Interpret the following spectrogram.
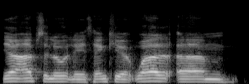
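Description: A man in his fifties from Germany with a German accent, a guest recounting his career in a relaxed, reflective way. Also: mid-range voice, normal speed, clean tone. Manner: relaxed, reflective storytelling with frequent fillers. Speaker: guest, consultant and coach. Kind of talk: conversational interview.

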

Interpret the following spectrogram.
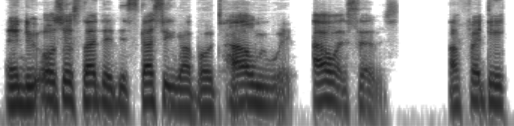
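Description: A man's voice: medium pitch, steady tone, moderate pace, a bit bright, no room sound. A man from eastern DR Congo with a Congolese accent, telling his story conversationally as a podcast guest, explaining and rephrasing as he goes. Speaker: interview guest, clean energy entrepreneur.

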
